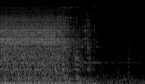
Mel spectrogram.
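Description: Sewing machine stitching a hem slightly wider than a half-inch seam allowance on a top, a steady fast whir running continuously before tapering off and quieting near the end.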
